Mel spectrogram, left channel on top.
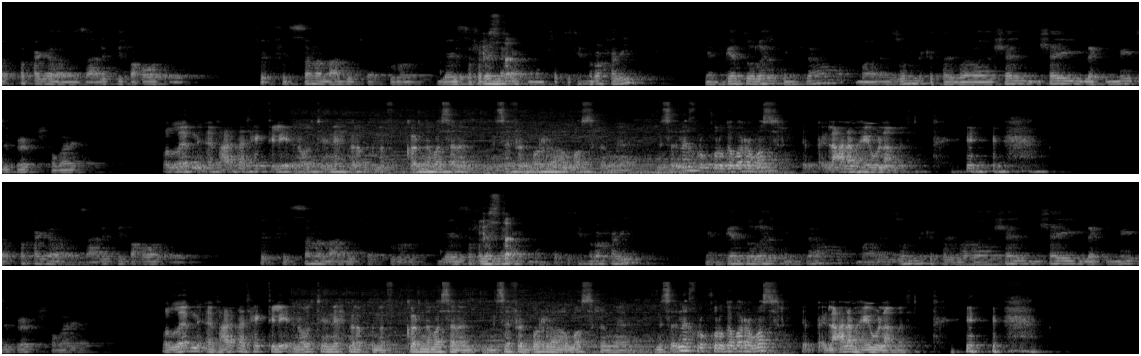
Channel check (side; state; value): both; normal; correlation 0.31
